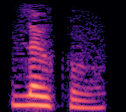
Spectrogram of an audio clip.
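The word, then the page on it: local: ˈləʋkəl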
